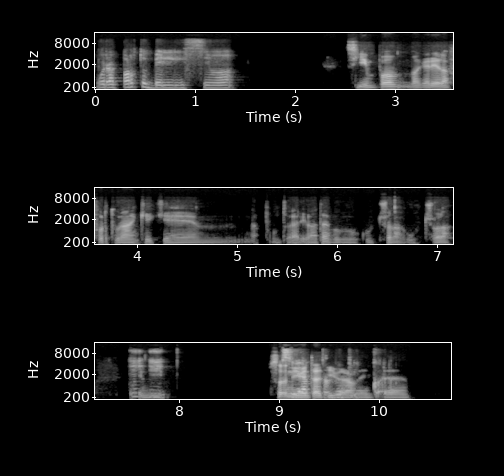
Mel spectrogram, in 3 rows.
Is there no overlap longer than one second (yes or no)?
no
